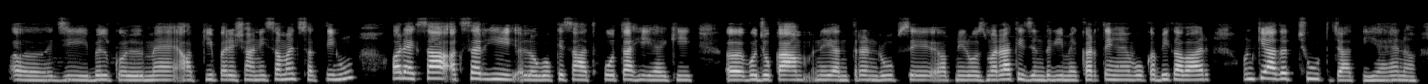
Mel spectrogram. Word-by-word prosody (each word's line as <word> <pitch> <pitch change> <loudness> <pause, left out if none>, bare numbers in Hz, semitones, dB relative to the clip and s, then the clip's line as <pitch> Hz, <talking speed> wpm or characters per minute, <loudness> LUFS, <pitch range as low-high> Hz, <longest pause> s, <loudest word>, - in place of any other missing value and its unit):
अ, - - +1 0.4
जी 200 0 -4
बिल्कुल 210 -1 -2 0.3
मैं 205 0 -2
आपकी 210 +3 -5
परेशानी 215 0 -2
समझ 195 - -9 0.3
सकती 215 +2 -3
हूँ। 285 +5 -2 0.4
और 285 0 +4
ऐसा 275 +1 +6 0.2
अक्सर 265 +2 +2
ही 240 -1 +2 0.2
लोगों 205 0 -1
के 230 - -1
साथ 210 -1 0
होता 220 0 +3
ही 210 - -2
है 200 -1 -2
कि 205 +2 -6 0.3
अ, 210 0 +7
वो 220 +1 +2
जो 220 +1 0
काम 215 -1 +6
नियंत्रण 210 0 -2
रूप 210 0 -3
से 215 - -2 0.3
अपनी 205 +1 -6
रोज़मर्रा 210 +3 +2
की 235 - 0
ज़िंदगी 210 0 -2
में - - -3
करते 215 +1 +1
हैं, 215 0 -3
वो 210 0 -3
कभी-कभार 220 0 +3 0.4
उनकी 255 +3 +1
आदत 260 0 +1
छूट 255 -7 -3
जाती 190 -1 -3
है, 190 0 -4
है 205 - -3
ना? 190 -2 -4
210 Hz, 180 wpm, -19 LUFS, 205-225 Hz, 0.4 s, अ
